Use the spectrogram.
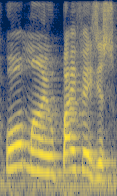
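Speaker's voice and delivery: put-on high childish complaint; imitating a tattling kid. Kid voiced by father, tattling to mom in a high voice. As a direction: whine it up like a little kid telling on dad.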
